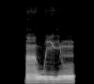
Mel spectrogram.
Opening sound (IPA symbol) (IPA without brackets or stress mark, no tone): ã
